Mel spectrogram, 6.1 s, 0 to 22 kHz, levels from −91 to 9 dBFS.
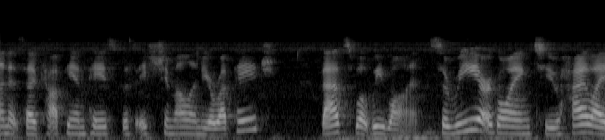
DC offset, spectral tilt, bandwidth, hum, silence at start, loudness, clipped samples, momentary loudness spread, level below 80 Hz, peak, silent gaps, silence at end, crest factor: under 0.1%; -1.5 dB/octave; 7.4 kHz; none; 0 s; -39 LUFS; under 0.1%; 11 LU; -60 dBFS; -18 dBFS; none; 0 s; 20 dB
